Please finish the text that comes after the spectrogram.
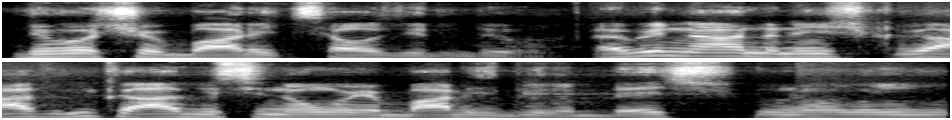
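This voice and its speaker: A man's voice: medium pitch, racing, dark tone, no echo. A young man with a cold and a nasal voice, talking bluntly to the camera between sets in a gym. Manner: blunt, profane, pep-talking. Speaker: fitness vlogger. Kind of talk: casual gym vlog talk.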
